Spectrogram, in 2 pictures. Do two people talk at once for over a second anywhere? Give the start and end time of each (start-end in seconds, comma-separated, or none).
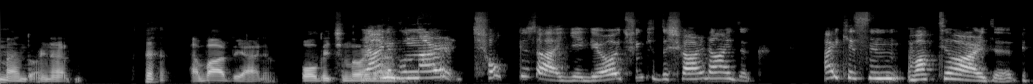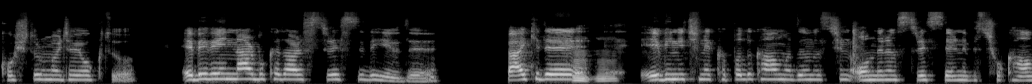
none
